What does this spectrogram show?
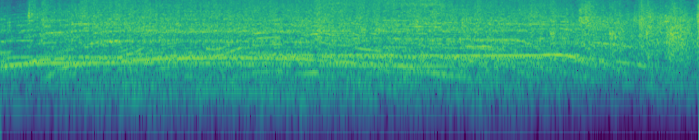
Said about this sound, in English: Uh, round of applause if you've been to the Stanley Hotel.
